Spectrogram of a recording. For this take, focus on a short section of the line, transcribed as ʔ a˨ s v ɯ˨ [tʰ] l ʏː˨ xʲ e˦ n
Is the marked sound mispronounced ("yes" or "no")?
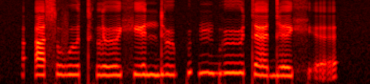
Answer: no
